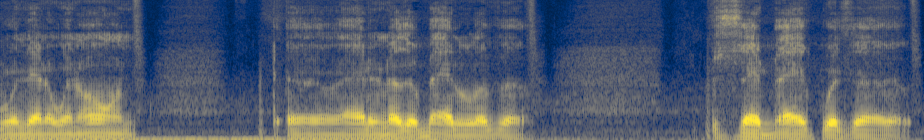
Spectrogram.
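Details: Tracheoesophageal speech in an adult man after total laryngectomy with no voice box, speaking with a Provox voice prosthesis.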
